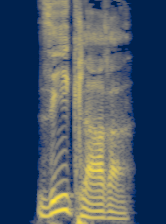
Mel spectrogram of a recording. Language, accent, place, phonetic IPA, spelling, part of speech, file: German, Germany, Berlin, [ˈzeːklaːʁɐ], seeklarer, adjective, De-seeklarer.ogg
- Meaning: inflection of seeklar: 1. strong/mixed nominative masculine singular 2. strong genitive/dative feminine singular 3. strong genitive plural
